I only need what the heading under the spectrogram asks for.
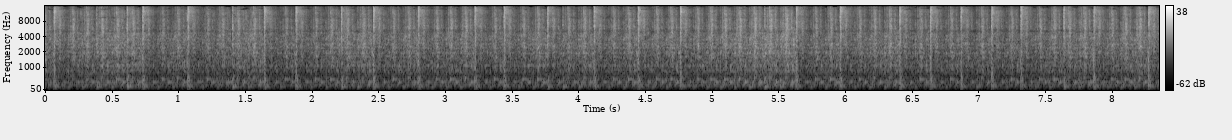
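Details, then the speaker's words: Briggs 10hp, governor reconnected and working: fast even popping exhaust beat held high with choke off, never settling to idle; carburetor suspected worn or way out of adjustment rather than governor. "so anytime I have the choke off it starts the race and it'll kind of it'll kind of start controlling it back this way but really it's not going to control it until it gets back into here somewhere"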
